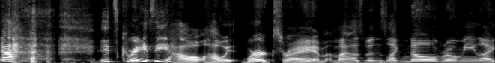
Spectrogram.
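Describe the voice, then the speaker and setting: A woman's raised, projected voice, high and bright with a sharp tone, at a fairly slow pace with lively intonation. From France, raised internationally. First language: French. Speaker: fashion content creator. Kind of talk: casual chat. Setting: call.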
